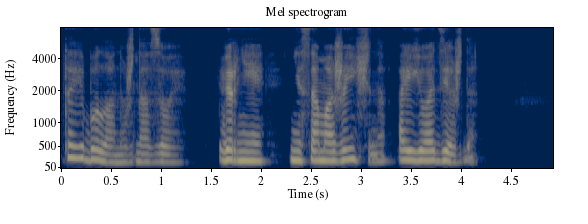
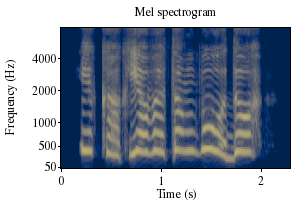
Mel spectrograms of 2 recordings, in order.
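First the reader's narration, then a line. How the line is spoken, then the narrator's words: Whining. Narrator (Russian): скулила гулящая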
